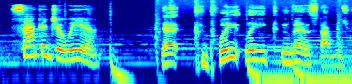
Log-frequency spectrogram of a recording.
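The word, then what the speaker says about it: Sacagawea: minute of the conversation I Googled pronounce saaka joa I was totally wrong saaka jaia get completely convinced I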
